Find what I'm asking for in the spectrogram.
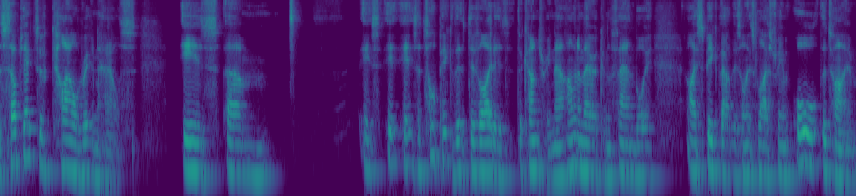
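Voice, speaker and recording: Against audible room echo, a man with a British accent speaks at a fairly high pitch and a fairly slow pace in a somewhat breathy voice. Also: fairly even intonation. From United Kingdom. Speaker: live stream host. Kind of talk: casual live stream monologue. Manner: halting, many fillers.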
